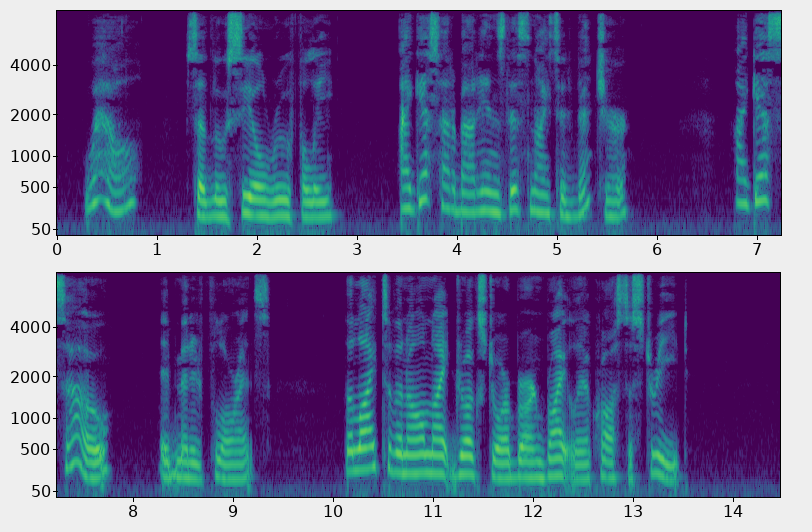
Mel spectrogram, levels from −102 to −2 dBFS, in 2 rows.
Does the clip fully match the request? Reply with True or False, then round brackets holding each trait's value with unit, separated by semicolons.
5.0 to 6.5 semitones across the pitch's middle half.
True (5.6 semitones)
